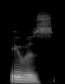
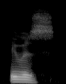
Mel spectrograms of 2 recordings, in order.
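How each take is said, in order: Both takes have the same delivery.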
